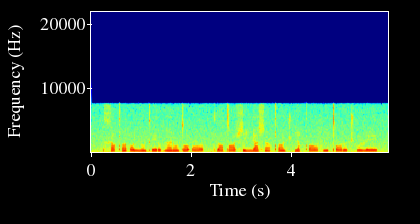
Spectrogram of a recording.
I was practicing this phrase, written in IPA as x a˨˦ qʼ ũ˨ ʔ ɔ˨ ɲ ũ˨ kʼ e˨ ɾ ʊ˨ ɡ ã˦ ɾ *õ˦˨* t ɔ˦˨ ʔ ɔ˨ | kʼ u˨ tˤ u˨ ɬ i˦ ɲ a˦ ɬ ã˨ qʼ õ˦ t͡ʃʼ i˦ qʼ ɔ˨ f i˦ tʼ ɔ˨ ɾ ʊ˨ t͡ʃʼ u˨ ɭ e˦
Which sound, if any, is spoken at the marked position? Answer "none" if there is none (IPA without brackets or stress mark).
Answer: õ˦˨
